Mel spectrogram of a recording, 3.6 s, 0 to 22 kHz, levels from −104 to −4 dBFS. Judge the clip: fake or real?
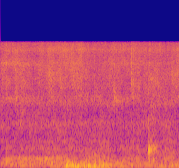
fake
